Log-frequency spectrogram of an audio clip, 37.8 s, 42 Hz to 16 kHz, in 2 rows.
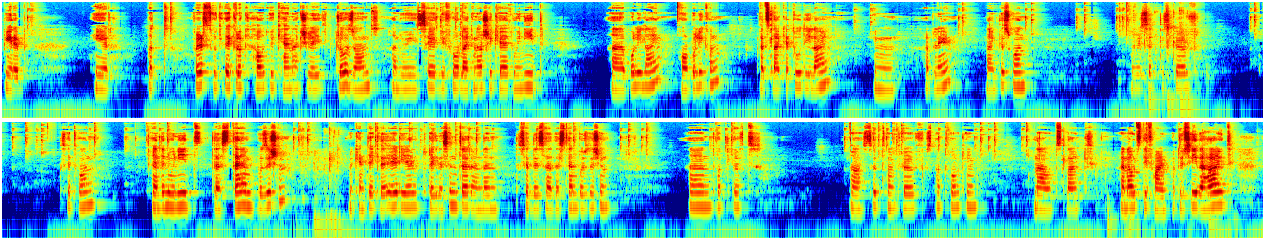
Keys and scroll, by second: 17.0-18.2 typing, 23.4-24.3 typing.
